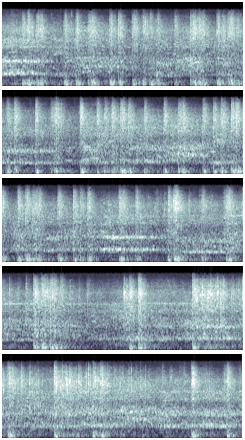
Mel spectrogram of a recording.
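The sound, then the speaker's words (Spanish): A packed stadium crowd erupts as two rival football teams take the pitch at a derby, keeping up a loud, sustained roar with many sharp bangs and thuds from fireworks and firecrackers. “Ahora sí. Boca y River en la cancha, señores, y explota el estadio.”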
